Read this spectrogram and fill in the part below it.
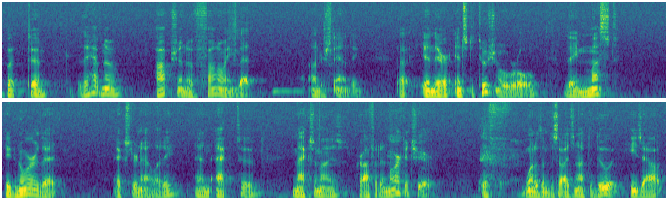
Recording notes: UCL Rickman Godlee Lecture 2011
